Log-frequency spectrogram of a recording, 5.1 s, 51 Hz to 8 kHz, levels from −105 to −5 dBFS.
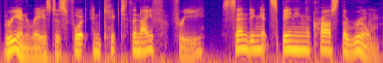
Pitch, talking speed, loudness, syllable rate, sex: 115 Hz, 175 wpm, -19 LUFS, 4.4 syllables/s, male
